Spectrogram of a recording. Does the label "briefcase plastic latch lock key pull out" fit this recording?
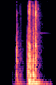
Yes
